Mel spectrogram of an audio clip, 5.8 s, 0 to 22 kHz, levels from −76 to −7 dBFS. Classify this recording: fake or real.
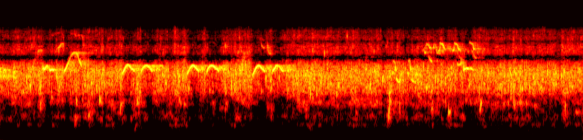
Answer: real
